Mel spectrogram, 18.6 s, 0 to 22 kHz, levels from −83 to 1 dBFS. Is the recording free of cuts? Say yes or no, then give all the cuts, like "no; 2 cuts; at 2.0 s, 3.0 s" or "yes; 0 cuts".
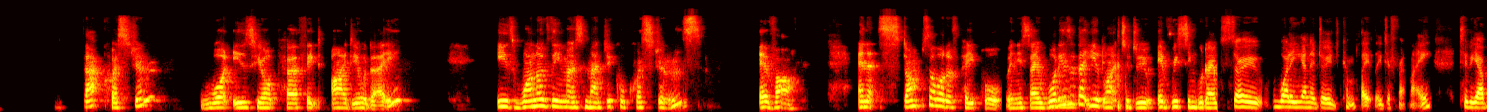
no; 2 cuts; at 12.5 s, 15.2 s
